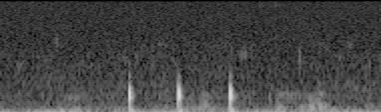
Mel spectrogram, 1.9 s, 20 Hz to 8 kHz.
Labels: {"label": "biophony, knock", "recorder": "SoundTrap 300"}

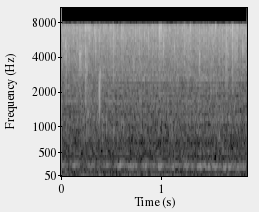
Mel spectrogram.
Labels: {"label": "anthrophony, boat engine", "recorder": "SoundTrap 500"}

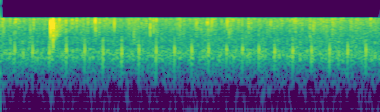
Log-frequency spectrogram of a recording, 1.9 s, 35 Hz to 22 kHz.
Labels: {"label": "biophony, rattle", "recorder": "SoundTrap 500"}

